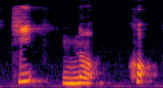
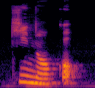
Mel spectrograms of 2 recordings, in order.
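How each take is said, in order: First: Very slow kinoko, each syllable ki-no-ko held; teacher modelling kinoko slowly; model word. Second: Said in the usual way. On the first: Shown as a demonstration. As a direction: stretch kinoko out slowly for the class. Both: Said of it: "Kinoko significa cogumelo".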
